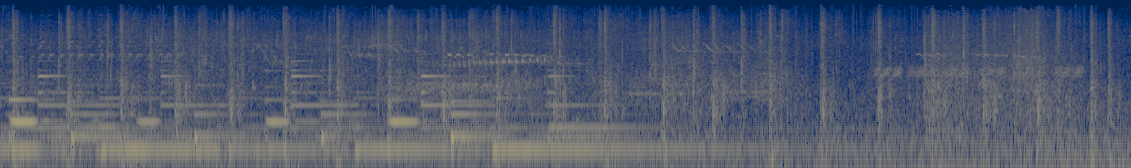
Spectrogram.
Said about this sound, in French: C'est quoi ce bruit C'est rien. C'est juste des grenouilles, Hugo. Des grenouilles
